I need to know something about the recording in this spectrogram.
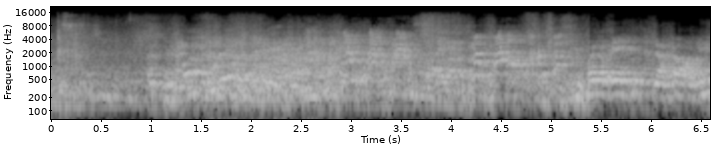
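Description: An audience laughs and claps in a hall.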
